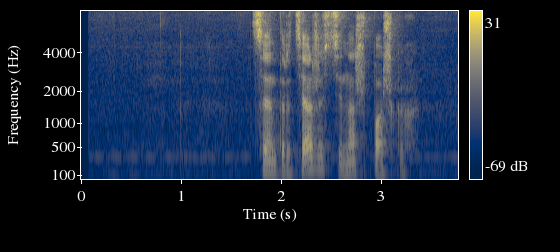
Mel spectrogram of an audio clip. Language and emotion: Russian, neutral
